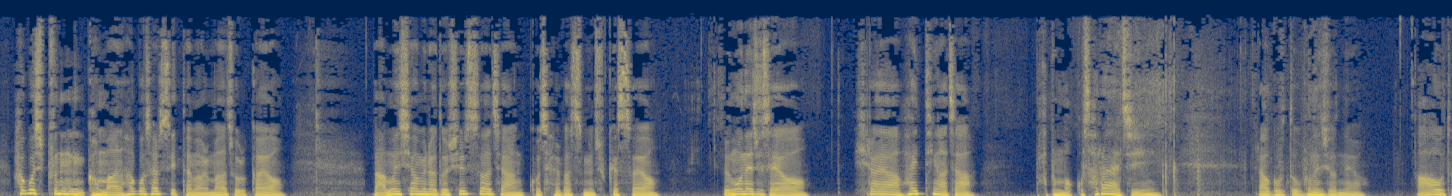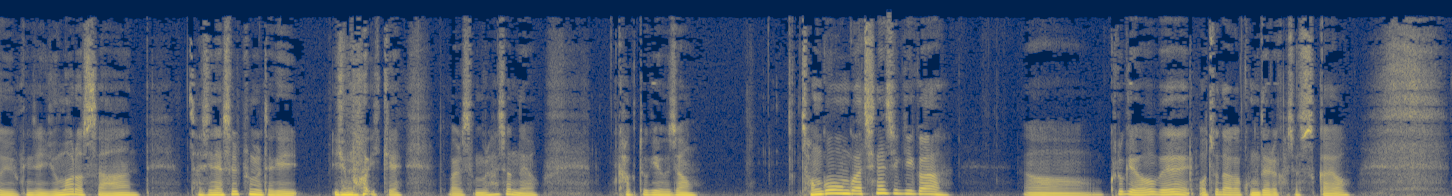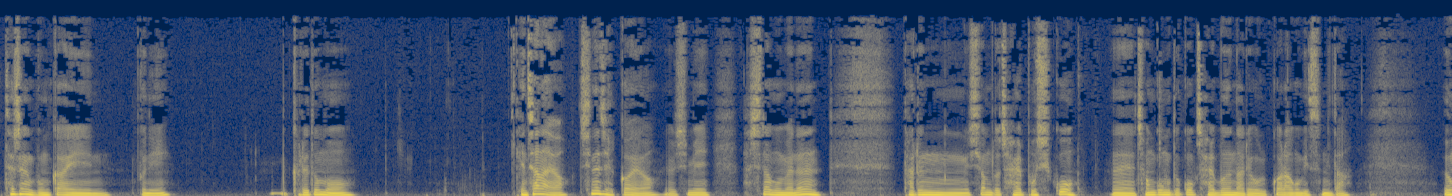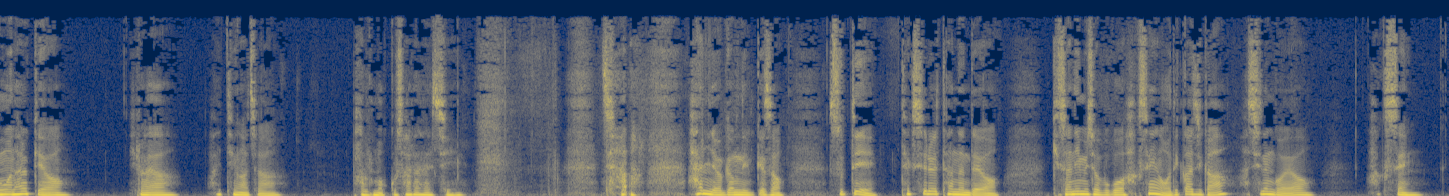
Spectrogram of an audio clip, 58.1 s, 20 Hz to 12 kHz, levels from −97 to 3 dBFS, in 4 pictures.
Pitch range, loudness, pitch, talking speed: 110-140 Hz, -14 LUFS, 120 Hz, 260 characters per minute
